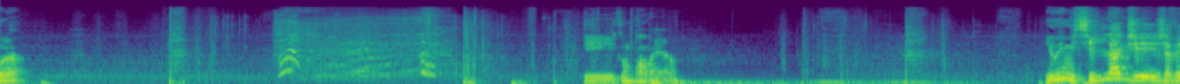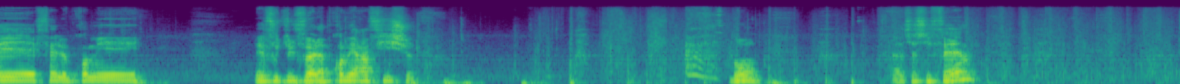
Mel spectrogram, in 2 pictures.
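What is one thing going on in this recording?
Footsteps thud on wooden floors and crunch on snow.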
